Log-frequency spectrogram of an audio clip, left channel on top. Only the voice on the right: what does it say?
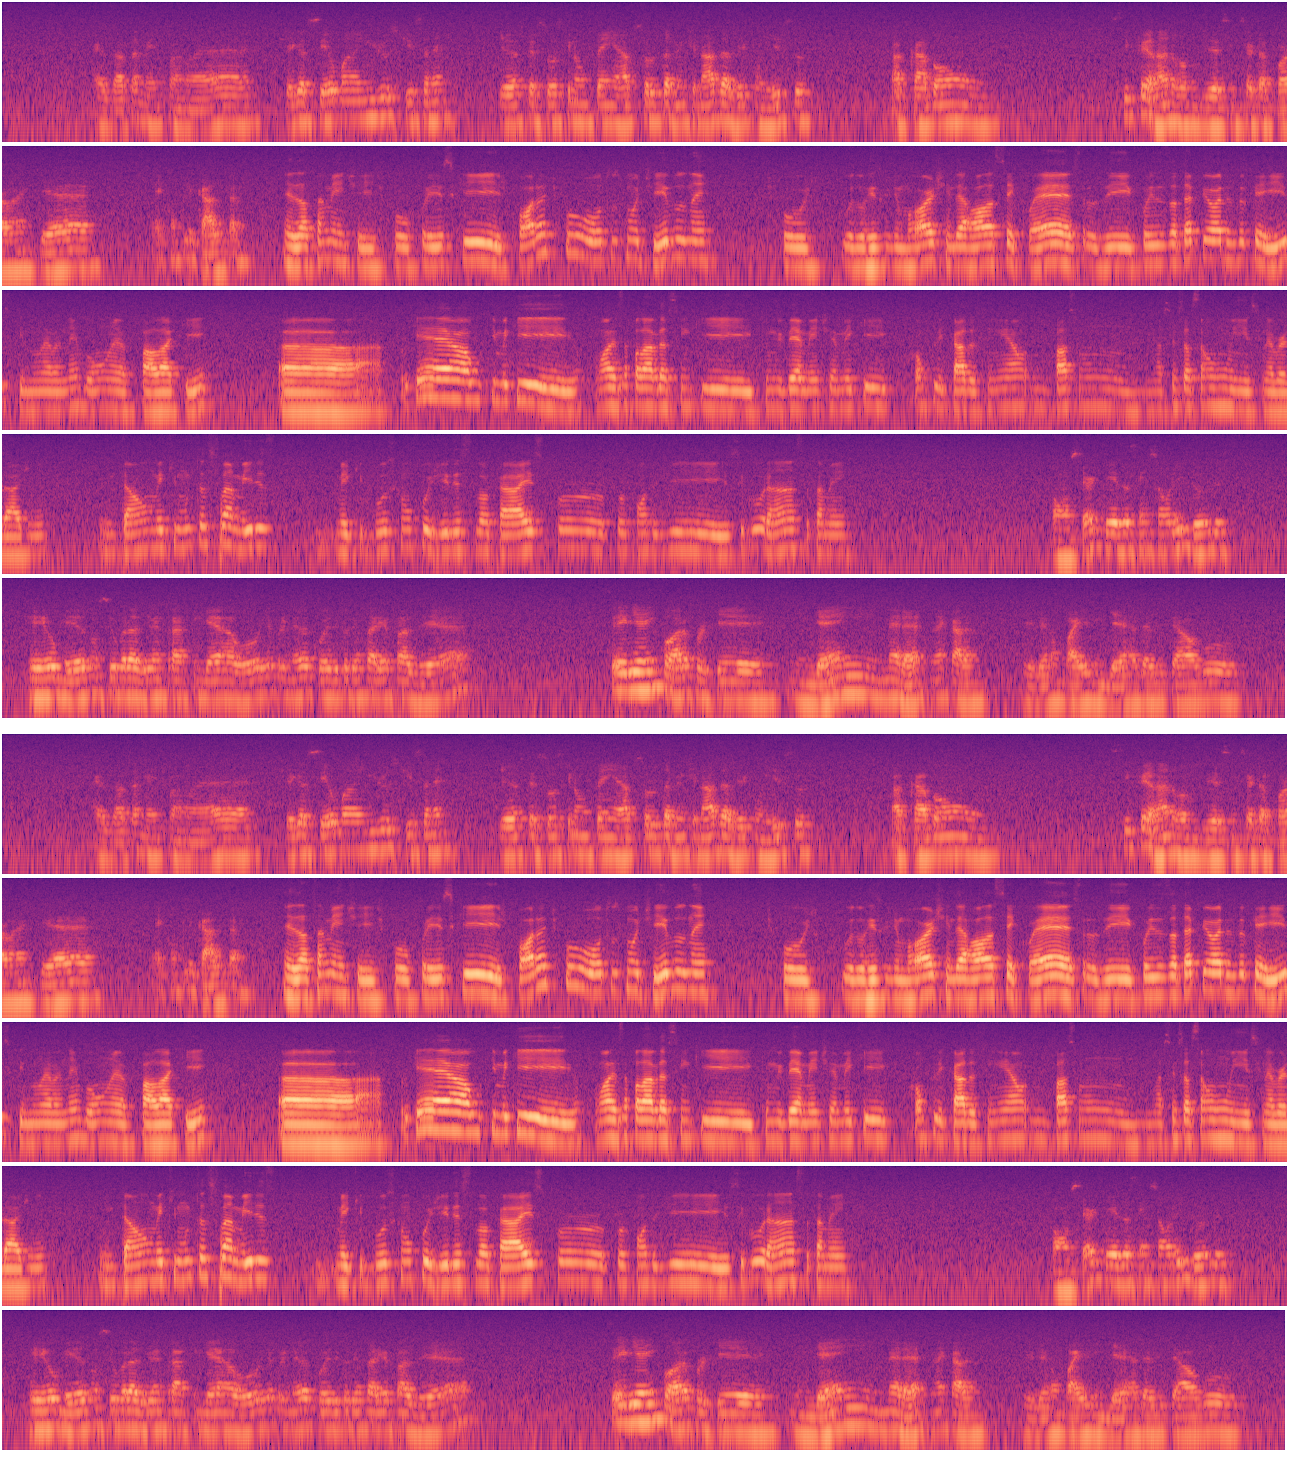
Exatamente. E, tipo, por isso que, fora, tipo, outros motivos, né? Tipo, os- o do risco de morte ainda rola sequestros e coisas até piores do que isso, que não é nem bom é, falar aqui. ah porque é algo que meio que, uma essa palavra assim que, que me vem à mente é meio que complicado, assim, é, um- me passa um- uma sensação ruim, assim, na verdade, né? Então, meio que muitas famílias meio que buscam fugir desses locais por, por conta de segurança também.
